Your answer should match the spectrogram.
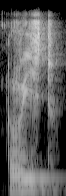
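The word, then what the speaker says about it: wrist: रीस्ट वरिष्ठ नहीं पढ़ते इसको रिस्ट पढ़ते हैं।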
